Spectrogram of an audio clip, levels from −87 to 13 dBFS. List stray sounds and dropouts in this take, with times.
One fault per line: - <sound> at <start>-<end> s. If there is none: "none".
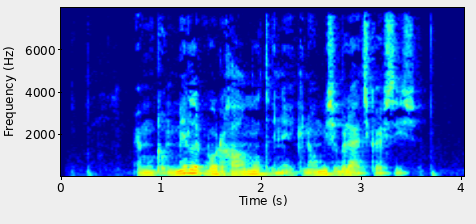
none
